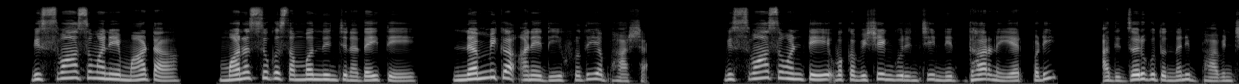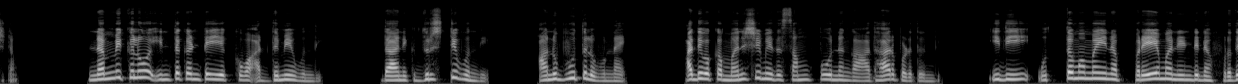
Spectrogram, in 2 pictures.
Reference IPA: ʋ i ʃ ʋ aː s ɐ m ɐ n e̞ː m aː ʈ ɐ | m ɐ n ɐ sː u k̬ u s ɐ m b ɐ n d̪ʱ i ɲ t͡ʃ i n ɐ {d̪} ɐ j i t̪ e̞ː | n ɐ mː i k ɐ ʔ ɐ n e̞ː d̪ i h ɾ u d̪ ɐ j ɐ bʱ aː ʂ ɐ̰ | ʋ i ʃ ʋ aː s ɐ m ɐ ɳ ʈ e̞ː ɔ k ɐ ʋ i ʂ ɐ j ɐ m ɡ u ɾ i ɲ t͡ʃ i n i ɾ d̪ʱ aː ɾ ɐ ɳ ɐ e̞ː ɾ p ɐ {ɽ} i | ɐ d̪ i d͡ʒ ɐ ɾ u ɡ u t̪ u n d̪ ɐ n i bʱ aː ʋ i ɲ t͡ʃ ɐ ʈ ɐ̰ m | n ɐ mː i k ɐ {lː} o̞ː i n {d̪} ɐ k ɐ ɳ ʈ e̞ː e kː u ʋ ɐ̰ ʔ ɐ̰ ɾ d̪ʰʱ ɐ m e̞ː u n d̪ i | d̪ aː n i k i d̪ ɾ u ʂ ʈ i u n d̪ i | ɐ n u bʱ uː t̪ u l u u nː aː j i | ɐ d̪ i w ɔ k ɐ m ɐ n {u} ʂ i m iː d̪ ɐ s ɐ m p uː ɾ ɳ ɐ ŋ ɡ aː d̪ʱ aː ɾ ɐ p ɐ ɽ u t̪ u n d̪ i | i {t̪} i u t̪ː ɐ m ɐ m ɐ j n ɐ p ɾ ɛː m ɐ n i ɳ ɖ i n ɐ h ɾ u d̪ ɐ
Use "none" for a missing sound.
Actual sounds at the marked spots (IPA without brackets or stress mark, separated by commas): d̪, ɽ, l, t̪, u, d̪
